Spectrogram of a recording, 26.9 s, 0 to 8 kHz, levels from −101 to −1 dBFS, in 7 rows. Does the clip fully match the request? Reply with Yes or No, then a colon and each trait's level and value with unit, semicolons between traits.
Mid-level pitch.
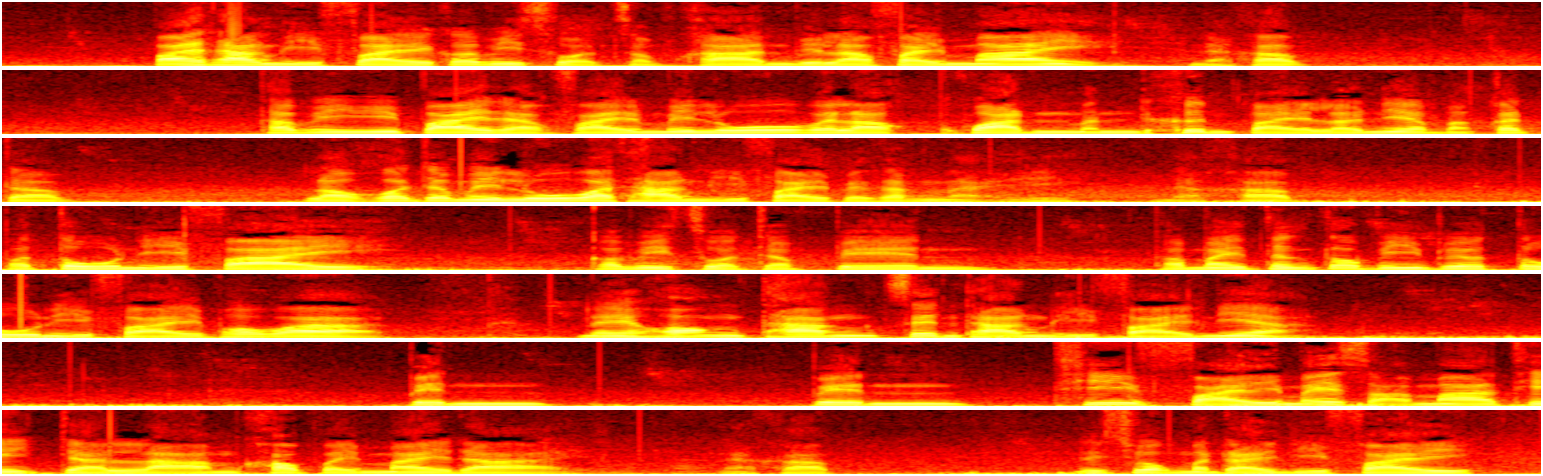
Yes: medium, 150 Hz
